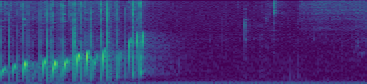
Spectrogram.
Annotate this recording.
Sound effects > Objects / House appliances
mouth sfx recorded with tascam field recorder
